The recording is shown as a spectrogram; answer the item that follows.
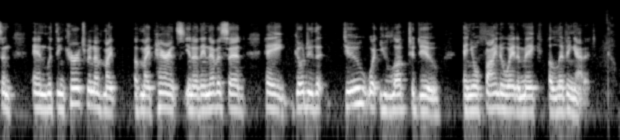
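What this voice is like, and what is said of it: Long Island accent. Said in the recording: “I grew up on Long Island. You can't tell. I can't get rid of the accent.”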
